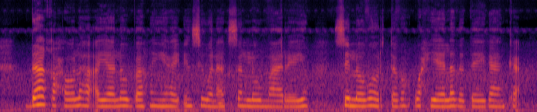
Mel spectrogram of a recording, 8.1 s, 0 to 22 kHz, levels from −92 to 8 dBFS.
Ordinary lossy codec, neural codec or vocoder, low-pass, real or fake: none; none; none; real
